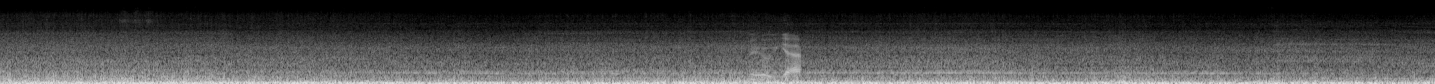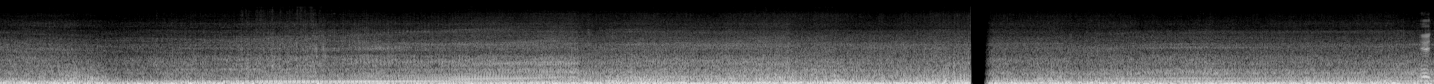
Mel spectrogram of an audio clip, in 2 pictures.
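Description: Adventure motorcycle riding along an open road: steady engine and road noise with heavy wind rush. A little past halfway the engine note rises as the bike accelerates. Near the end the sound cuts out for a moment.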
